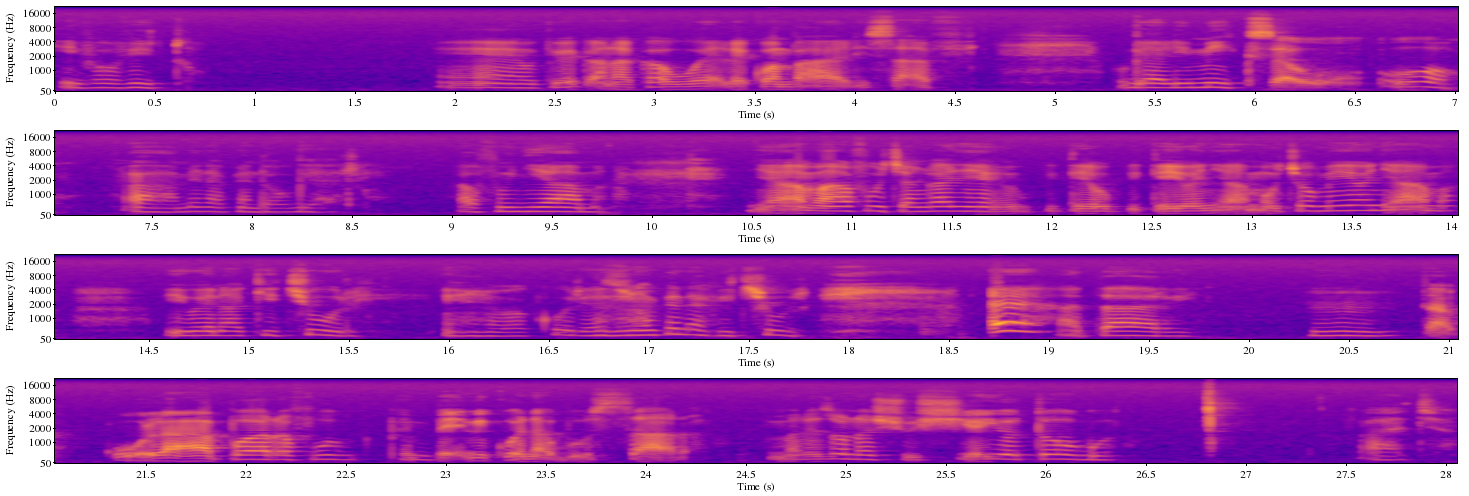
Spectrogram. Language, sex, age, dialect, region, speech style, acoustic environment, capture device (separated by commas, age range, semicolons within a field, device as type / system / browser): Swahili, female, 25-34, Tanzania - Dar es Salaam, Tanzania, focused, nature, desktop / Windows / Edge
